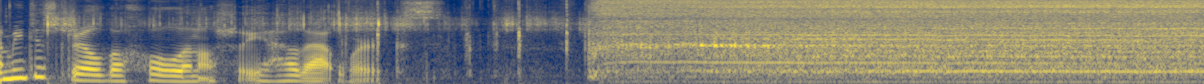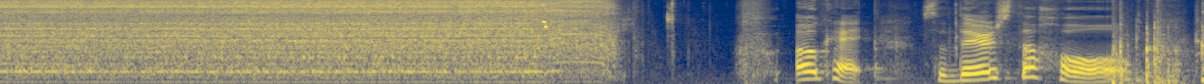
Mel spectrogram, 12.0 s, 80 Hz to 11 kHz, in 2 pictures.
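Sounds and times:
cordless drill boring into wood: 2.9 - 9.2.

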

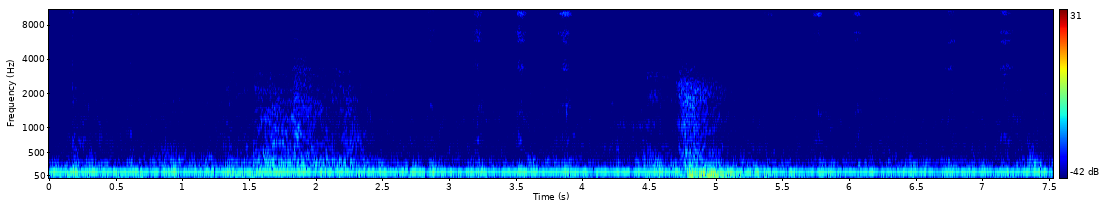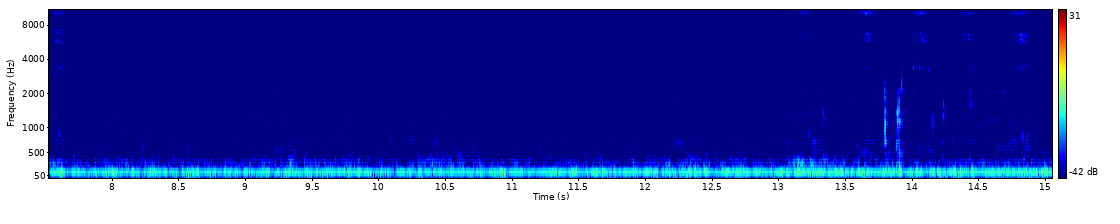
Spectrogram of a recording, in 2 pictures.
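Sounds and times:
pencil scratching on paper: 0.0 - 0.8, 5.4 - 8.4, 13.2 - 15.0
steady low hum: 0.0 - 15.0
soft thump: 4.7 - 5.2.

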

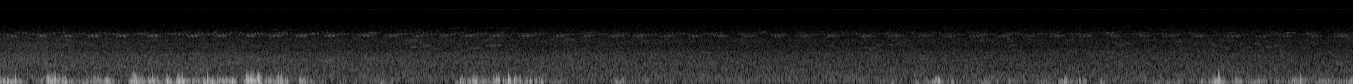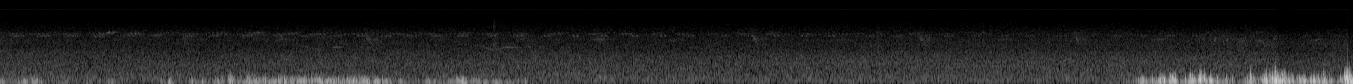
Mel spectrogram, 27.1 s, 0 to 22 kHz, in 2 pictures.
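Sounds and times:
cricket chirping: 0.0 - 27.0.

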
